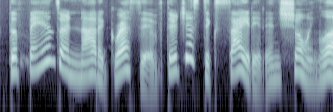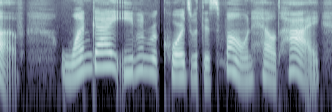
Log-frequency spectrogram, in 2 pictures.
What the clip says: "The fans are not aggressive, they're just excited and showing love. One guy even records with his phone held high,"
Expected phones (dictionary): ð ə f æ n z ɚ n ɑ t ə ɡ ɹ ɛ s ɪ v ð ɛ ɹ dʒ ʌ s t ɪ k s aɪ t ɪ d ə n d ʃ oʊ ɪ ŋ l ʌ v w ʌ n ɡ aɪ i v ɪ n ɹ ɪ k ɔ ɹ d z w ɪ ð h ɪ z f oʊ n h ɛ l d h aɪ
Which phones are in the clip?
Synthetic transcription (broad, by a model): ð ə f æ n z ɚ n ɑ t ə ɡ ɹ ɛ s ɪ v ð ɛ ɹ dʒ ʌ s t ɪ k s aɪ t ɪ d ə n ʃ oʊ ɪ ŋ l ʌ v w ʌ n ɡ aɪ i v ɪ n ɹ ɪ k ɔ ɹ d z w ɪ ð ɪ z f oʊ n h ɛ l d h aɪ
